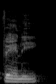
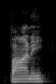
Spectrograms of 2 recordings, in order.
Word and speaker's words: Fani: they're going to bring in somebody else should fny fonnie excuse me for getting the sister's name wrong should fonny Willis get pulled off this case do you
